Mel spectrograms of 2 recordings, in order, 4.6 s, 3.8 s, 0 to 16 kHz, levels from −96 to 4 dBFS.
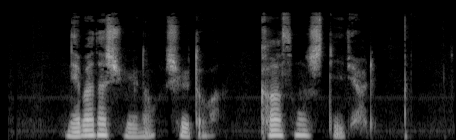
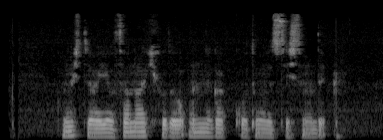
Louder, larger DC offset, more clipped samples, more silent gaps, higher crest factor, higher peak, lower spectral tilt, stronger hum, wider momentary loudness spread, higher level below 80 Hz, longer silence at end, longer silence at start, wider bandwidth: first, -30 LUFS vs -40 LUFS; neither; neither; neither; about the same, 22 dB vs 18 dB; first, -12 dBFS vs -24 dBFS; about the same, -4.5 dB/octave vs -4 dB/octave; neither; first, 19 LU vs 8 LU; first, -68 dBFS vs -76 dBFS; first, 0.9 s vs 0.45 s; about the same, 0.65 s vs 0.6 s; about the same, 11.5 kHz vs 11 kHz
